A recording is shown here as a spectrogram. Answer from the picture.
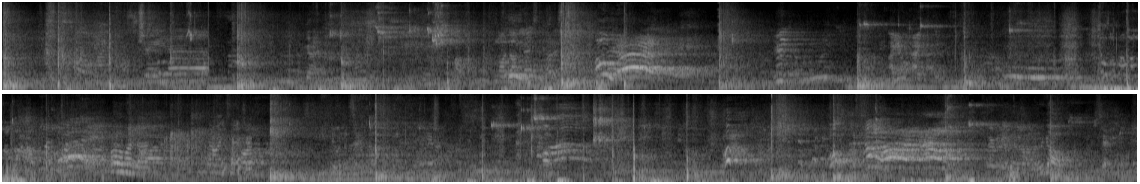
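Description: Volleyball play in a large gym: a ball struck by hands and arms and bouncing on a hardwood floor, many sharp slaps and thuds at irregular intervals, mixed with players' shouts and calls.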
